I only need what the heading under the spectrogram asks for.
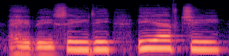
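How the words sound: The voice is relaxed and airy, with leaking breath. The speaker calls it wrong. "you're in the habit of relaxing your vocal cords"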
